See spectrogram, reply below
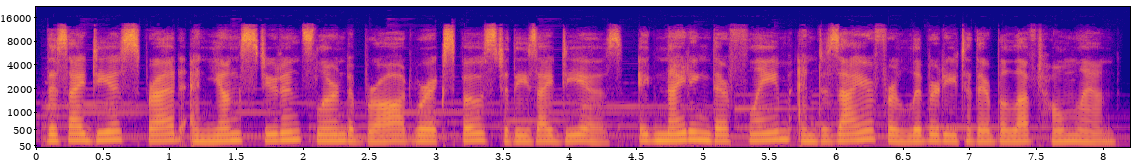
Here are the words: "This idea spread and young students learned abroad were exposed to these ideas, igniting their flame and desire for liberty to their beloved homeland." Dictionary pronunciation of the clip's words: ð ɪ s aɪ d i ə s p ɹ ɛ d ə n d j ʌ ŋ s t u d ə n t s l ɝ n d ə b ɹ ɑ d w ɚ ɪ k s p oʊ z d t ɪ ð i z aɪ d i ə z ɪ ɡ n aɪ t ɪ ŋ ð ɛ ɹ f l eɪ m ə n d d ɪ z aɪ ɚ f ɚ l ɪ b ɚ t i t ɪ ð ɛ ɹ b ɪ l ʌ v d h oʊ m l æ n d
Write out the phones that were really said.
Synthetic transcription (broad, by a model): ð ɪ s aɪ d i ə s p ɹ ɛ d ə n j ʌ ŋ s t u d n t s l ɝ n d ə b ɹ ɑ d w ɚ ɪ k s p oʊ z t ɪ ð i z aɪ d i ə z ɪ ɡ n aɪ t ɪ ŋ ð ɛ ɹ f l eɪ m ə n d d ɪ z aɪ ɚ f ɚ l ɪ b ɚ t i t ɪ ð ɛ ɹ b ɪ l ʌ v d h oʊ m l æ n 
